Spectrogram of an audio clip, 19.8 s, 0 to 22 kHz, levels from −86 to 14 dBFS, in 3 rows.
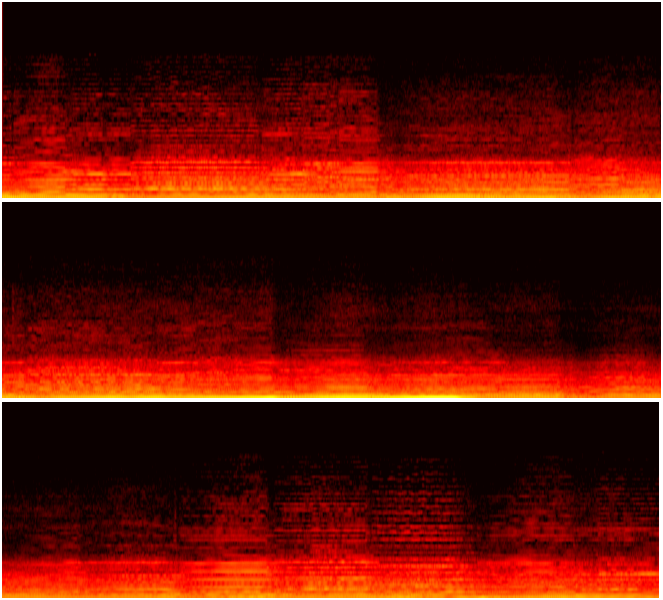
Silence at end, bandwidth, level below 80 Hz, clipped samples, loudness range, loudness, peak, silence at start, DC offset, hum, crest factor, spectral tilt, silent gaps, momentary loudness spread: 0 s; 8.6 kHz; -48 dBFS; under 0.1%; 10 LU; -24 LUFS; -6 dBFS; 0 s; under 0.1%; none; 16 dB; -7.5 dB/octave; none; 11 LU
